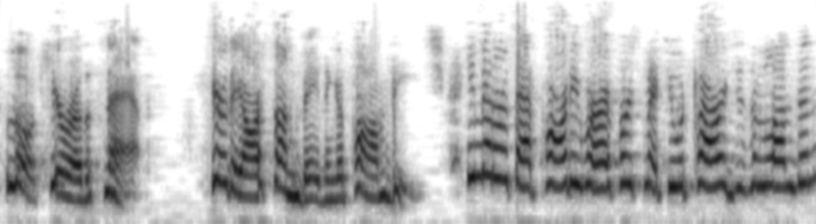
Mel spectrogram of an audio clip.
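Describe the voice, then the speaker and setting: A woman's voice: very high voice, lively intonation, brisk, muffled recording. An actress playing a gushing, bossy, gossipy old society lady in a 1930s radio drama. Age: older. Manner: imperious, effusive, chattering.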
